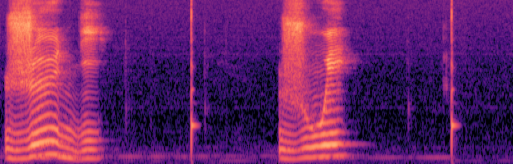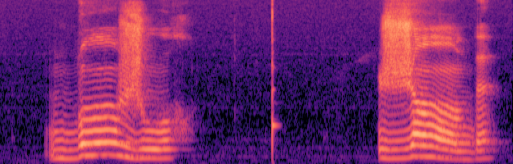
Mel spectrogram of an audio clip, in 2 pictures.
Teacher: Inside French words, J is pronounced [ʒ]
